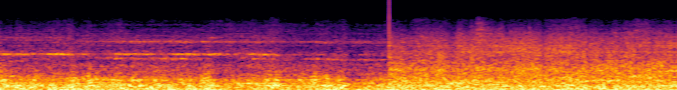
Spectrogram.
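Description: Passenger train running on the rails, heard from aboard a coach: a steady loud rumble of wheels on track, with one sharp click about three seconds in.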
